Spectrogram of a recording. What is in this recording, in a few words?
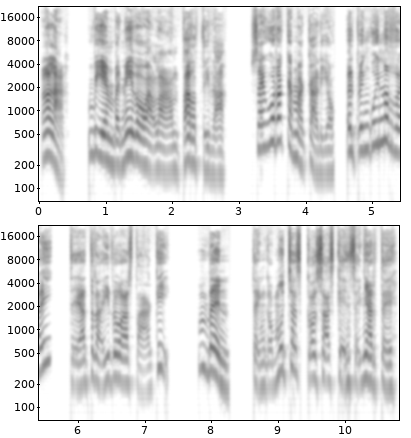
character cartoon pinguin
